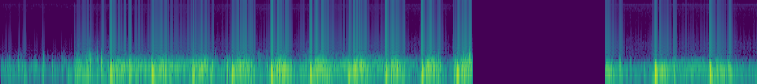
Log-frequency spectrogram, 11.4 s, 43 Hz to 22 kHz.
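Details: 11-year-old boy with exertional shortness of breath, recorded with a Thinklabs One digital stethoscope at apex, LLSB, LUSB and RUSB while standing and squatting: prolonged harsh high-pitched systolic ejection murmur near 100 bpm, louder standing, softer squatting; hypertrophic cardiomyopathy, 25 mmHg LVOT gradient.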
